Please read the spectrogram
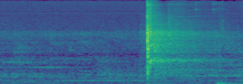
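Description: A baseball bat striking a pitched ball once during a swing in a batting cage: a single sharp crack with a brief ring that dies away over about half a second.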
